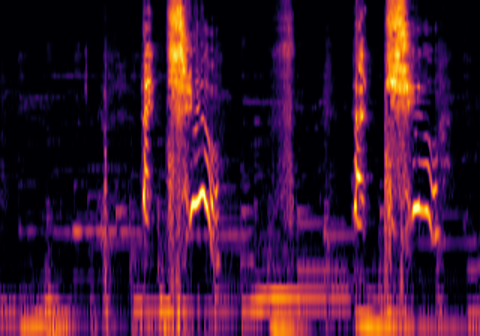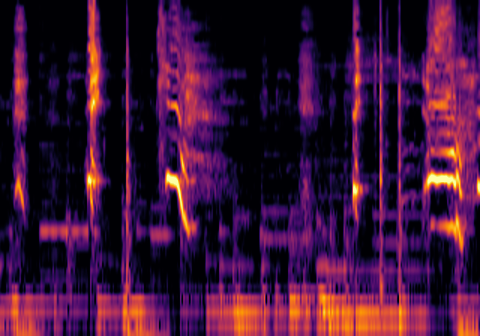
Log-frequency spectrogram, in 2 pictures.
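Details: Sneezing fit in an adult with cold remnants plus allergies and a lingering tickle: four forceful, voiced sneezes in quick succession over quiet background music.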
